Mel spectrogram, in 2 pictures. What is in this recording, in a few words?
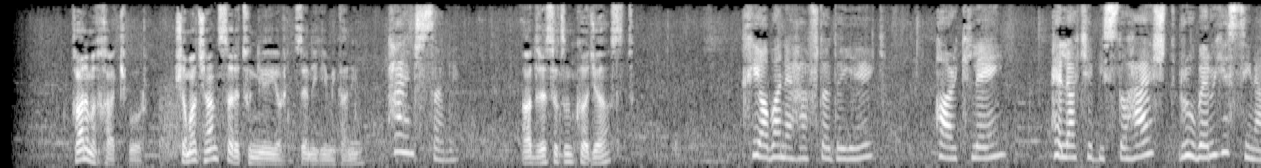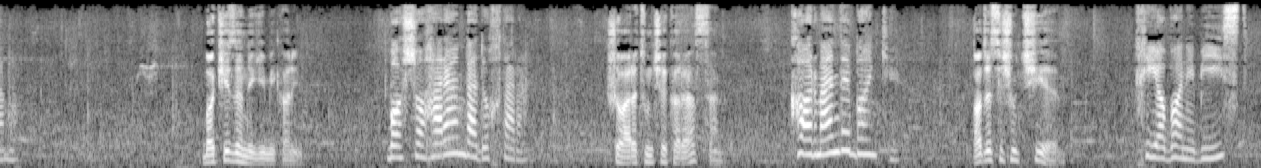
Dialogue lesson Farsi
